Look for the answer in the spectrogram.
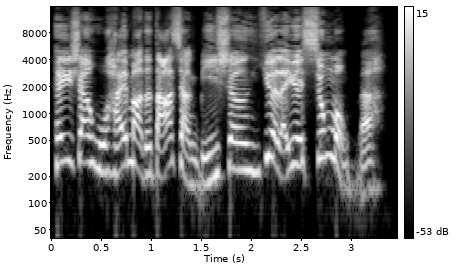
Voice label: level up, zh-hant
